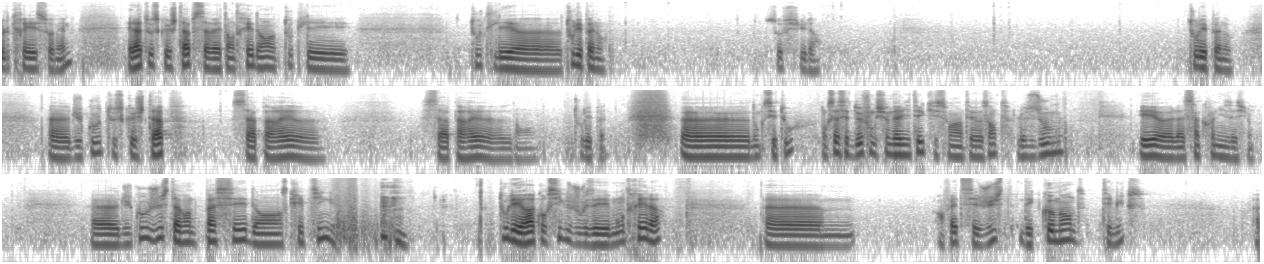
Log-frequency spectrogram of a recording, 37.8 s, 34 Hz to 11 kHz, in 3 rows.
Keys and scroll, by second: 3.1 ctrl+c, 3.5 ctrl+c, 3.8 ctrl+c, 3.9 ctrl+c, 6.3 ctrl+l, 11.2 ctrl+l, 13.8-15.3 typing, 17.6 ctrl+c.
